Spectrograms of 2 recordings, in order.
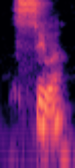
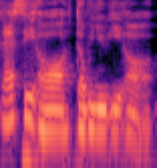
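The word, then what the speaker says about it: Serwer: called sewer se w/e how would you pronounce that yes Ser wer I've announced it sir well because otherwise people will think just things sewer like is in like the place where goes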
